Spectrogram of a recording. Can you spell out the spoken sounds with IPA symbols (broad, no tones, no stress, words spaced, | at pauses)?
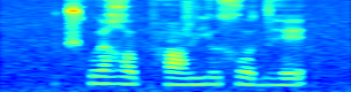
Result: t͡ʃʰuɪ̯ʁo pʰɑv jɯxo dʱe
